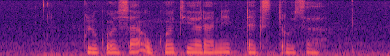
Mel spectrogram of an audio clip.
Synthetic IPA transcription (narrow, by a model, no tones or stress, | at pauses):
ɡ̥lukosauɡ̥ɔ̤d̪iaɾaniʈɛkst̪ɾosa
